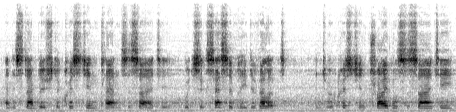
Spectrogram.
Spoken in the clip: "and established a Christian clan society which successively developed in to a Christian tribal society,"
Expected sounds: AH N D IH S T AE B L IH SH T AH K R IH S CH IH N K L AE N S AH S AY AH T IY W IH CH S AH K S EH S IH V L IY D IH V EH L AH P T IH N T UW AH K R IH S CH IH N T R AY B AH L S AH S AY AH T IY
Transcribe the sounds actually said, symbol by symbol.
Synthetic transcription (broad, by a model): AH N IH S T AE B L IH SH T AH K R IH S CH IH N K L AE N S AH S AY AH T IY W IH CH S AH K S EH S IH V L IY D IH V EH L AH P T IH N T UW AH K R IH S CH IH N T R AY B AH L S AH S AY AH T IY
